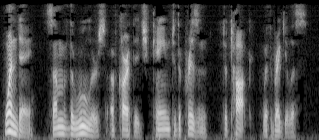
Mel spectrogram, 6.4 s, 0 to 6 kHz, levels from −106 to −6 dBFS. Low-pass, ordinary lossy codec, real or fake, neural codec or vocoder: 5.4 kHz; MP3, 32 kbps; real; none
